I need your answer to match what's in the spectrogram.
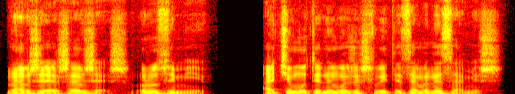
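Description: A man's voice: medium pitch, fast, darkish tone, no room sound, lightly acted. A male audiobook reader voicing a lovestruck young soldier who keeps pressing his question, in a dry recording. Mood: persistent.

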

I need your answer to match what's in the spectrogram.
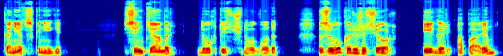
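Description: A man reading an audiobook as narrator in measured, expressive storytelling. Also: deep voice, dry recording. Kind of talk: scripted narration.

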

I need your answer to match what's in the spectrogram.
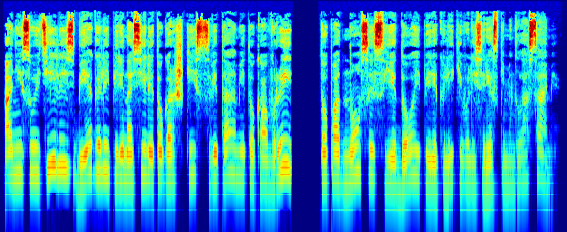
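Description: A woman reads a first-person novel aloud with lively, expressive storytelling. Her voice is warm and mellow in the middle range. The recording is dry and close. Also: mid-range voice, moderate pace, no room sound. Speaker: audiobook narrator. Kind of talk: first-person audiobook narration.

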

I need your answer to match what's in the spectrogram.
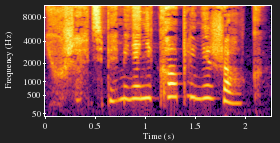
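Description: A woman voicing a capricious, pampered female Persian cat with a squeaky, pleading voice. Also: a little fast, darkish tone. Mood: whiny.

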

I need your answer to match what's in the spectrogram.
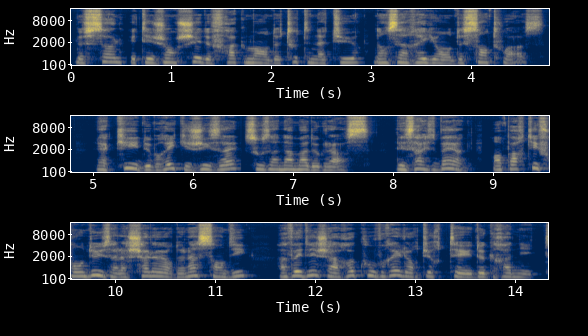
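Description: Mellow woman reading an audiobook. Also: medium pitch, normal speed, few pauses. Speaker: audiobook reader. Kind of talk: literary audiobook narration.

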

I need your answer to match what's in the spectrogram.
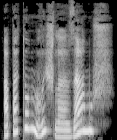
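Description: Female narrator as a quietly bitter married woman, soft and anxious, mid pitch. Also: sing-song, unhurried, no room sound, dull audio. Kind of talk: audiobook character voice.

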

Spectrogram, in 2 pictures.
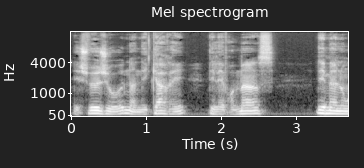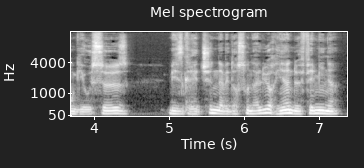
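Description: A man reading a novel aloud as narrator, in a measured, expressive storytelling manner. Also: mid-range voice. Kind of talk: audiobook reading.

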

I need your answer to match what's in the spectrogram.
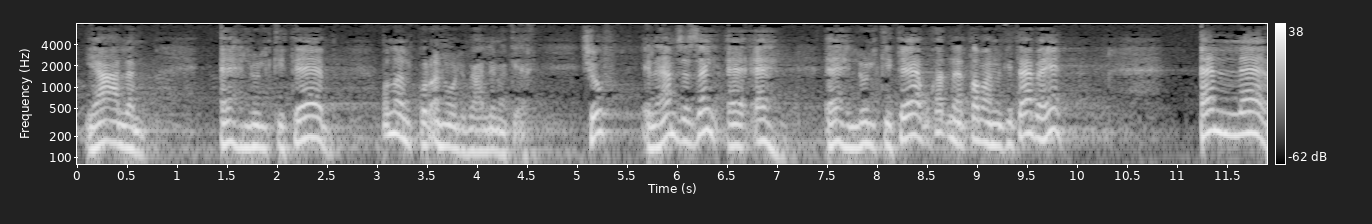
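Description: A man's voice: high voice, muffled recording, a little hiss or hum. A man with an Egyptian accent teaching Quran recitation, coaxing his students and repeating words to correct their pronunciation. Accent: Egyptian Arabic. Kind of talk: tajweed lesson.

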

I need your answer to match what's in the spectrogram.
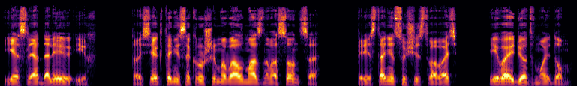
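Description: A man voicing a young clan head who speaks in a flat, indifferent, commanding tone. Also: low-pitched, moderate pace, no room sound, studio quality. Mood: cold. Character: cold young male clan head, calm, steely.

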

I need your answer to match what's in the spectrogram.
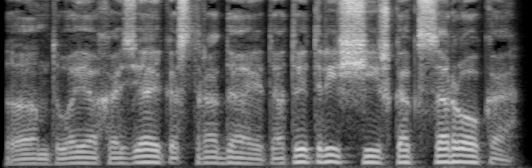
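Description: A man's voice: unhurried, a little mellow. A male reader voicing a grim, irritable tracker who speaks in short, growling replies. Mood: gruff. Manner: terse, low and growling. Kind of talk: audiobook character voice.

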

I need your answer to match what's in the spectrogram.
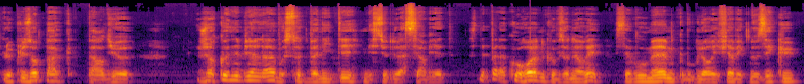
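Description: A man's voice: mid-range voice, mellow, breathy edge. A man voicing a proud, imperious marshal of eighty-eight who scolds his servant in haughty, curt orders, read as an audiobook character.

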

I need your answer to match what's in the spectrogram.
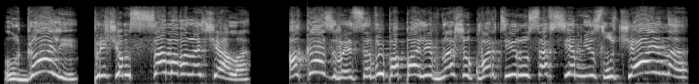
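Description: A woman voicing an excitable, indignant young woman in an audiobook, with a squeaky, shrill, insistent delivery. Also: moderate pace, heavily acted. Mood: furious. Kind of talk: audiobook character reading.

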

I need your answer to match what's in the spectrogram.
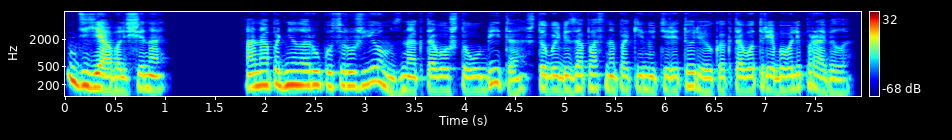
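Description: Even, measured audiobook narrator. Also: medium pitch. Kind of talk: scripted narration.

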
